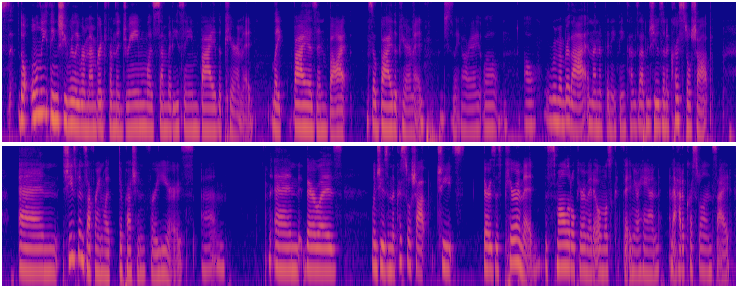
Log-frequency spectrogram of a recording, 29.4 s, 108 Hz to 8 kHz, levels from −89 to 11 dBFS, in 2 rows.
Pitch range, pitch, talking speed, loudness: 160-185 Hz, 170 Hz, 180 wpm, -36 LUFS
